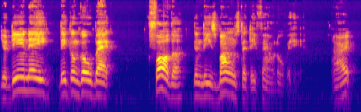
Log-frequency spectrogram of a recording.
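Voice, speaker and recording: A man's voice: mid-range voice, expressive. Guy with talking through a history lesson, reads off notes, keeps going "all right?". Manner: talks informally, often asking "all right?"; reads text aloud haltingly with restarts. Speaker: video host. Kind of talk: casual lecture to viewers.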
